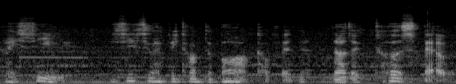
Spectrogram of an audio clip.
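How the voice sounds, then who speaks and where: Man putting on a measured, menacingly polite villain. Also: medium pitch, lightly acted, low-quality recording. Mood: coolly courteous. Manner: formal, measured, courteous. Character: polite, menacing male sorcerer's associate. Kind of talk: visual novel villain voice. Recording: game music behind the voice.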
